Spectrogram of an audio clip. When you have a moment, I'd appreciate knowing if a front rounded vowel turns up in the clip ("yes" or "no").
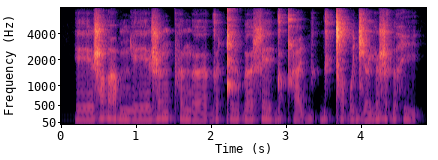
yes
